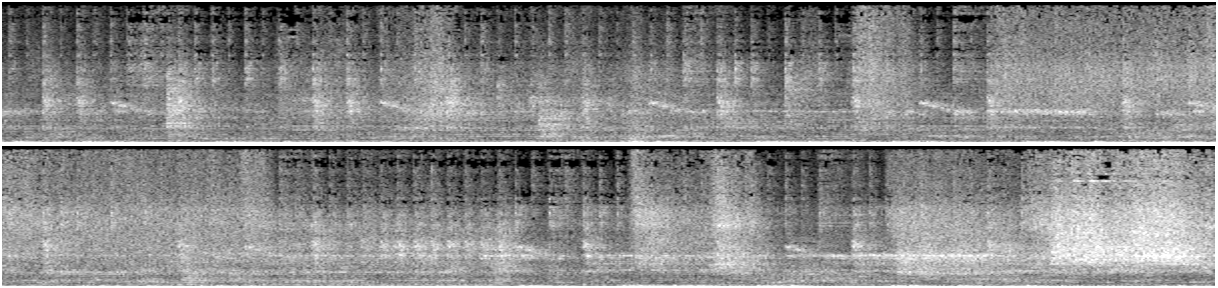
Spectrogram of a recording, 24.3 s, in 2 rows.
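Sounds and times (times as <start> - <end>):
café chatter: 0.0 - 24.2
upbeat music with thumping low beat in a high-rise café: 0.0 - 24.2.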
